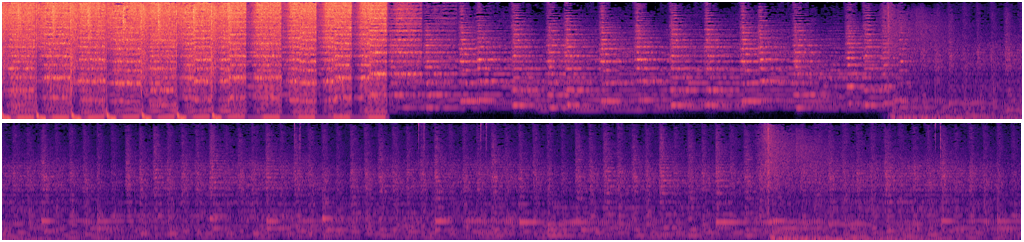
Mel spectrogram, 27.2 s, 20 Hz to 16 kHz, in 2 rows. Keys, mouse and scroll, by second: 0.0 1, 0.6 click, 6.9 click, 7.0 1, 23.1 1, 26.2-27.1 drag.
